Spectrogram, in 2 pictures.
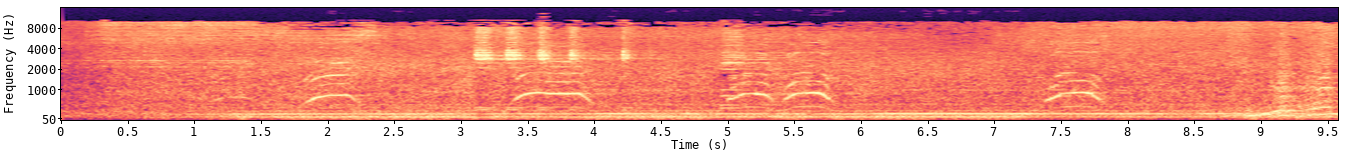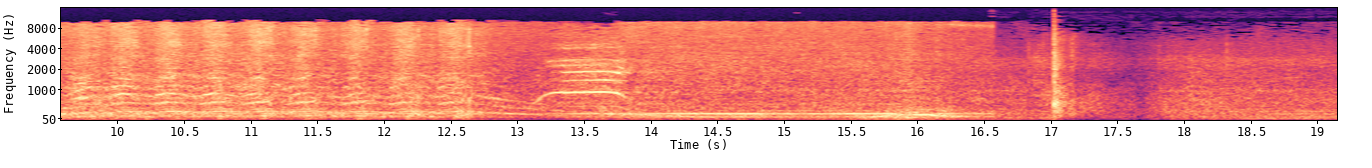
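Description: A car engine running at a steady note, revved up about halfway through and then easing back down, with people calling out over it; it cuts off shortly before the end, followed by a single sharp click.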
